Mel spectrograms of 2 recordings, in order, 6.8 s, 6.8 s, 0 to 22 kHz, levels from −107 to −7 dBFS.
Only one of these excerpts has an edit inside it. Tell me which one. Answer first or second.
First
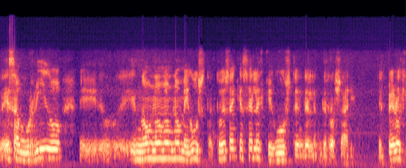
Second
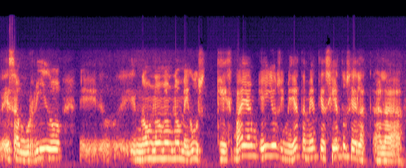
second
